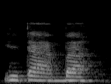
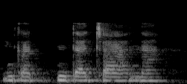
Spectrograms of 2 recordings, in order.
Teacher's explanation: where we get this sound B being the last consonant of the noun, it will change into TSH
